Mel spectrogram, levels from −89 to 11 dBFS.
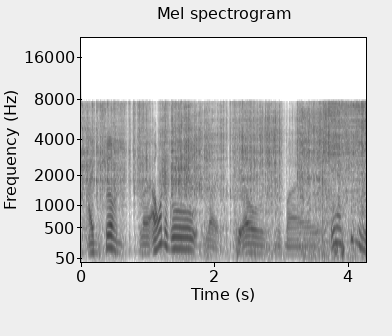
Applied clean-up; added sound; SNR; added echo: none; Tearing; 2 dB; none.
